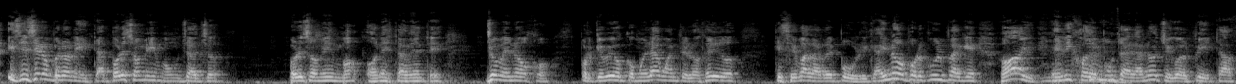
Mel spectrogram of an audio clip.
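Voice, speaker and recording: A man's voice: sits high, a little mellow, roomy sound. A man with an Argentine accent delivering an angry, sarcastic editorial monologue as host, full of insults. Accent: Argentine Rioplatense Spanish. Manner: indignant, sarcastic, ranting with insults. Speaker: radio and TV host.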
